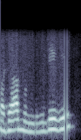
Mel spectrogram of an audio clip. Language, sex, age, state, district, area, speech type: Hindi, male, 18-30, Uttar Pradesh, Jaunpur, urban, conversation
